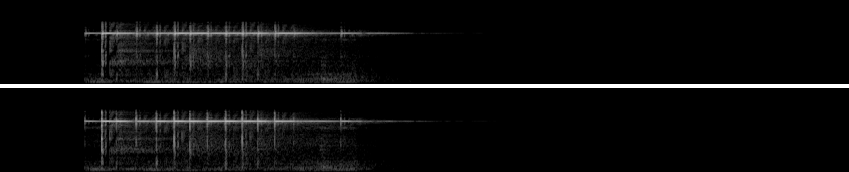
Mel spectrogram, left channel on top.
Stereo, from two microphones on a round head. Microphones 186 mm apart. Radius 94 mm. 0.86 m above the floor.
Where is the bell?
60° right (ahead or behind), 2 m.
